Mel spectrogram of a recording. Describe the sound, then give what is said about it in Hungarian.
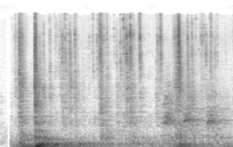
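A heavy cellar door is opened by a man, with a thud followed by rattling, creaking and scraping, and a few sharp metallic clicks from the latch and hinges; the cellar, reached by steep stairs, holds kiwis. “nyitja pince ajtaját, azt mondja, hogy itt vannak a kivik.”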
